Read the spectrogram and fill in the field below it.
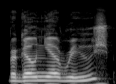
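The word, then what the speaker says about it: Bourgogne Rouge: find bottle of french pinot noir in america bergonia rouge uh yes that's how you pronounce it oh i was like i'm looking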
